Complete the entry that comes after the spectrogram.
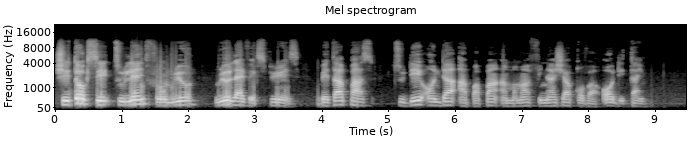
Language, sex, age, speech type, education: Nigerian Pidgin, male, 15-29, spontaneous, tertiary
